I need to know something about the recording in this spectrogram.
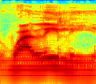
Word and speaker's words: Weili: Weili.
